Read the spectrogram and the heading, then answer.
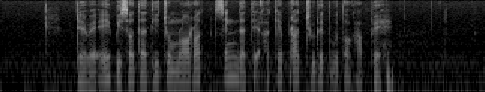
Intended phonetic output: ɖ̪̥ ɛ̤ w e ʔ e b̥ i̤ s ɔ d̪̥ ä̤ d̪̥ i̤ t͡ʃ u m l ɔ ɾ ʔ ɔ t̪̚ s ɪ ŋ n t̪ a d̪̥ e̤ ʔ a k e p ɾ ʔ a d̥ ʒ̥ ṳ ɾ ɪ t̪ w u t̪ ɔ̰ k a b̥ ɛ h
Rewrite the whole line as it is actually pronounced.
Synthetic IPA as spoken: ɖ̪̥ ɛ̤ w e ʔ e b̥ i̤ s ɔ d̪̥ ä̤ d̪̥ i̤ t͡ʃ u m l ɔ ɾ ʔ ɔ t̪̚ s ɪ ŋ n d̪ a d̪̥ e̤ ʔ a k e p ɾ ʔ a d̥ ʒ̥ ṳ ɾ ɪ t̪ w u t̪ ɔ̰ k a b̥ ɛ h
